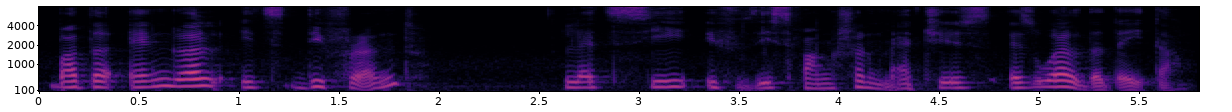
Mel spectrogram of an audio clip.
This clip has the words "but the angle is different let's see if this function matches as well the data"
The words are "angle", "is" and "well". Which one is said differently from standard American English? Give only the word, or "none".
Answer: is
